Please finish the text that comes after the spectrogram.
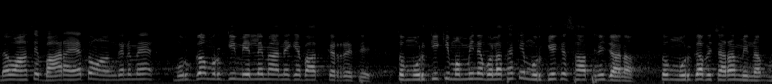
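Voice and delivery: usual speaking voice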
